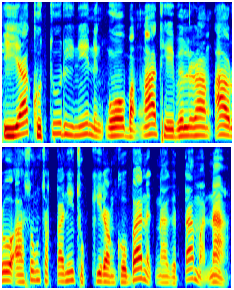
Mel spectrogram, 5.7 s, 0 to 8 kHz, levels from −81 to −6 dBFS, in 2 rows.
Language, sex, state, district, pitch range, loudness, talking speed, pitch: Garo, male, Meghalaya, West Garo Hills, 155-190 Hz, -16 LUFS, 115 wpm, 175 Hz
